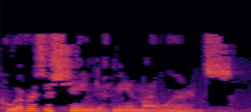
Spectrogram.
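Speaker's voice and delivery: almost whispering. Quoting Him as He lowers His voice to make His point: retelling in a near whisper. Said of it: "almost in a whisper".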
